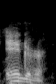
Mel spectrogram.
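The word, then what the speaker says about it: Igor: r yeah that's correct I thought it was aor it's Iger like Young Frankenstein yeah yeah flash is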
